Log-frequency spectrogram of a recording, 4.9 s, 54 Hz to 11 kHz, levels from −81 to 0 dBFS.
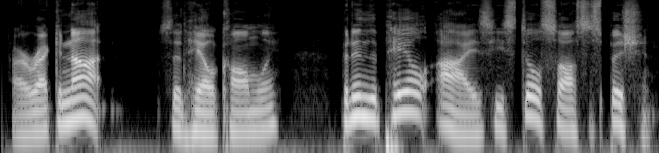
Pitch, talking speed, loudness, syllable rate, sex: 140 Hz, 180 wpm, -18 LUFS, 4.9 syllables/s, male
